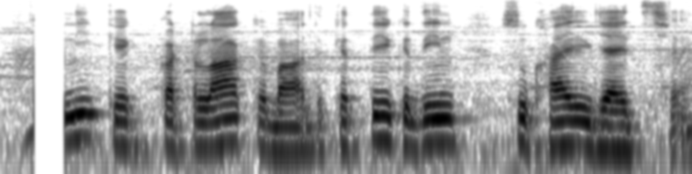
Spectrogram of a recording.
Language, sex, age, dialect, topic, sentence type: Maithili, male, 31-35, Southern/Standard, agriculture, question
